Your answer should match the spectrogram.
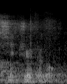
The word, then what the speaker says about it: Centrifugal: So we did some listening, and they picked this piece called Centrifugal. Now, it's spelled like centrifugal, but it's really, the root of that is the fugal.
